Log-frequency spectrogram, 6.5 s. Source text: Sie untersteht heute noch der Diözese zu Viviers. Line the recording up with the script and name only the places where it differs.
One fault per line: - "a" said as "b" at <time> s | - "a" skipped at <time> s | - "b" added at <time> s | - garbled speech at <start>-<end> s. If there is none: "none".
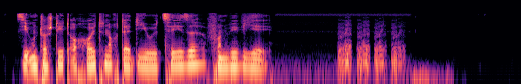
- "auch" added at 0.9 s
- "zu" said as "von" at 2.6 s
